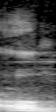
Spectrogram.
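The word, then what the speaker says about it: ॐ: Now, you all know Om, right? Om. So you also know that Om is made up of 3 syllables. What are the 3 syllables? Umma, what? A, U and Ma.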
